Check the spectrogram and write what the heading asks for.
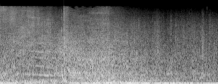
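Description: A loud, deep cinematic boom with a heavy sustained low rumble and a wash of noise above it, mixed with dramatic music.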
